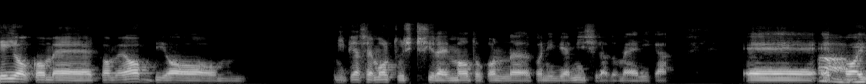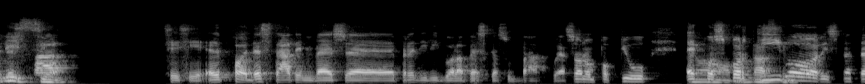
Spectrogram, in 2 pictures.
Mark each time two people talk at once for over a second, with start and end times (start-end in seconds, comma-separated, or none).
8.2-9.4, 15.5-16.7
